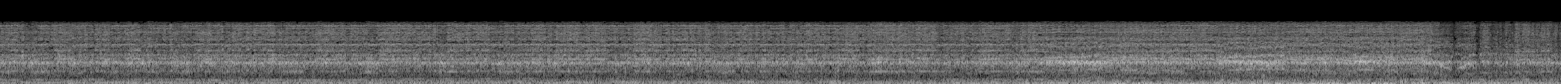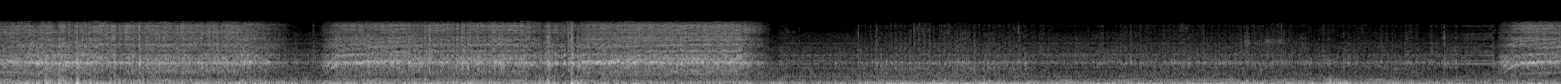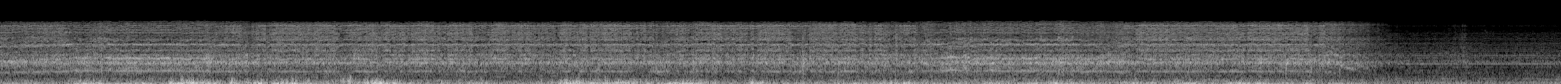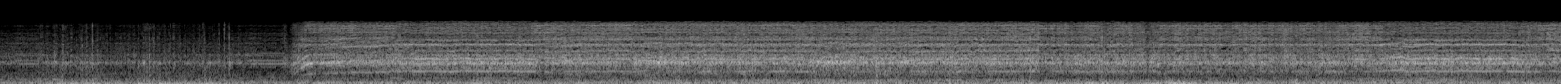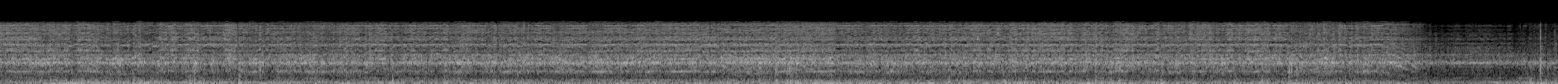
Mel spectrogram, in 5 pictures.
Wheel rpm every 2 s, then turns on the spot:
160, 160, 160, 160, 160, 160, 160, 120, 150, 80, 140, 120, 10, 10, 10, 70, 160, 160, 160, 160, 160, 160, 60, 10, 20, 130, 160, 160, 160, 160, 160, 160, 160, 160, 160, 160, 160, 160, 50.
24-30 46-48 76-78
